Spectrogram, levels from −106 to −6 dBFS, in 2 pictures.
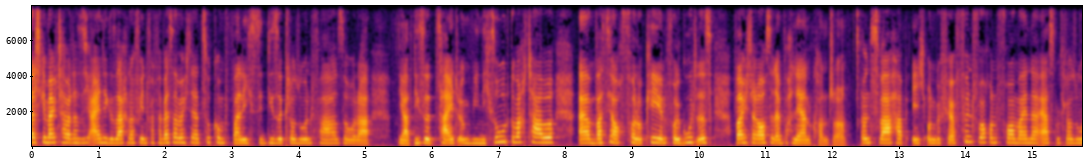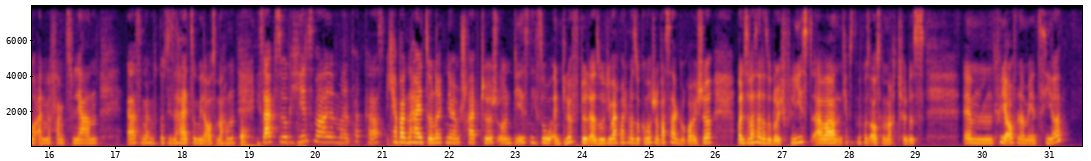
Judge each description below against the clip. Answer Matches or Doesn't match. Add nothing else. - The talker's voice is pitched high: Matches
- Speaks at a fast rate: Matches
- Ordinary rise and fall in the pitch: Doesn't match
